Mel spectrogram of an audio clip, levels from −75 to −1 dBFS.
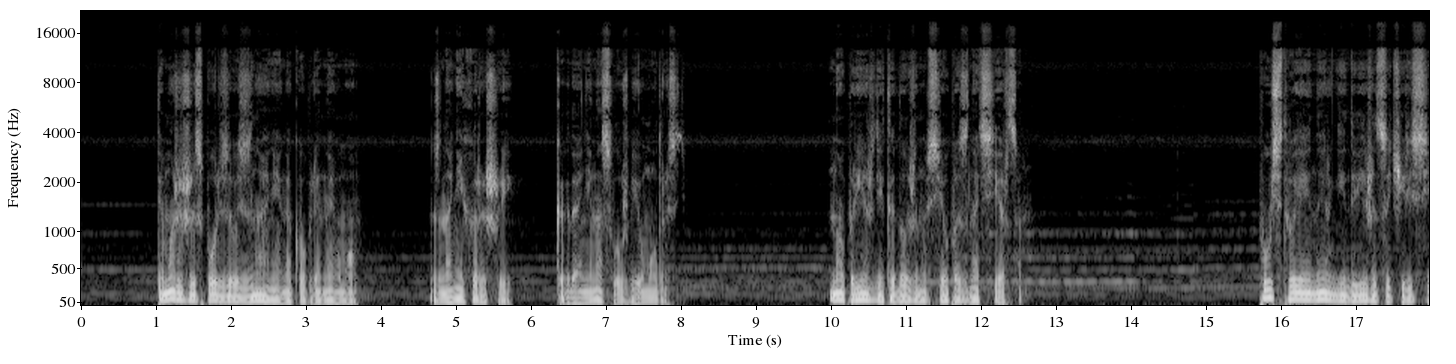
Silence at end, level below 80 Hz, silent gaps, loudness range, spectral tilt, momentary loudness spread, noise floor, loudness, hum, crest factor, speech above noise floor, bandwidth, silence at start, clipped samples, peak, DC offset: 0 s; -26 dBFS; none; 6 LU; -5 dB/octave; 11 LU; -51 dBFS; -18 LUFS; none; 18 dB; 34 dB; 19 kHz; 1 s; under 0.1%; -2 dBFS; under 0.1%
